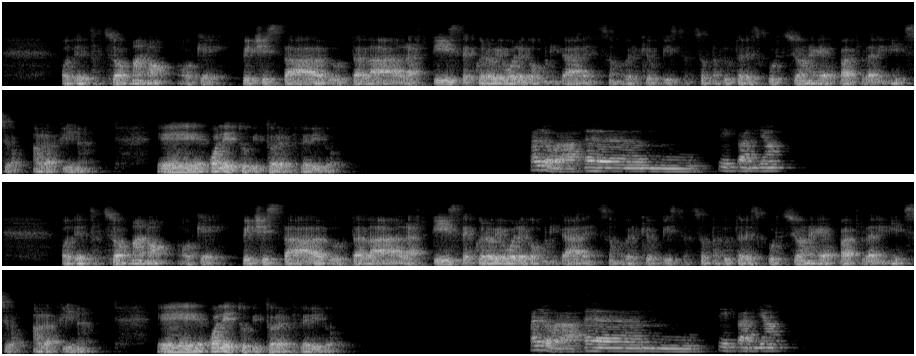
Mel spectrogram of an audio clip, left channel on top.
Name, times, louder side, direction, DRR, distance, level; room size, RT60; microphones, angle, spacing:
voice 1, 0.1-2.1 2.4-7.1 7.3-10.0 10.3-12.4, right 1 dB, 20° right, -4 dB, 3.7 m, -26 dB
voice 2, 14.4-16.8, left 1 dB, 35° right, -1 dB, 3.8 m, -27 dB
13.5 x 8.7 x 2.3 m, 0.33 s
head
